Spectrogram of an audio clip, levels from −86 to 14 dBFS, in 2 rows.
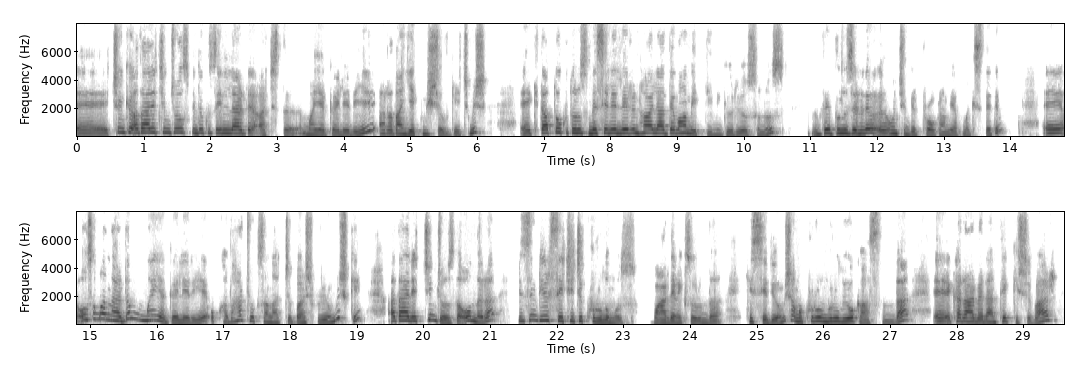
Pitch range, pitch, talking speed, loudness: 175-280 Hz, 240 Hz, 120 wpm, -21 LUFS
